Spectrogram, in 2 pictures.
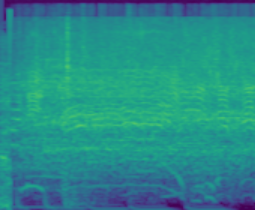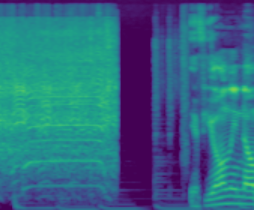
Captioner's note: audience cheers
